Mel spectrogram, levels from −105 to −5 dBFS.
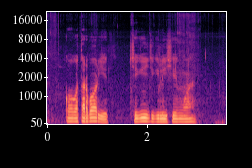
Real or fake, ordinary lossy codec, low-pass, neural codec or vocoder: real; none; none; none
